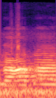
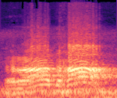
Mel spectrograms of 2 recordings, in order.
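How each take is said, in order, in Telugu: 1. మధ్య హల్లు ప్రాణం లేకుండా పలుకుతారు. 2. మధ్య హల్లు ప్రాణంతో పలుకుతారు. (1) "తెలుగులో తీసుకున్నారనుకోండి రాధా అంటే తిరిగి మన దగ్గరికి రాధా అనే అర్థం వస్తుంది" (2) "రాధా అంటే ఆరాధన అయింది"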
